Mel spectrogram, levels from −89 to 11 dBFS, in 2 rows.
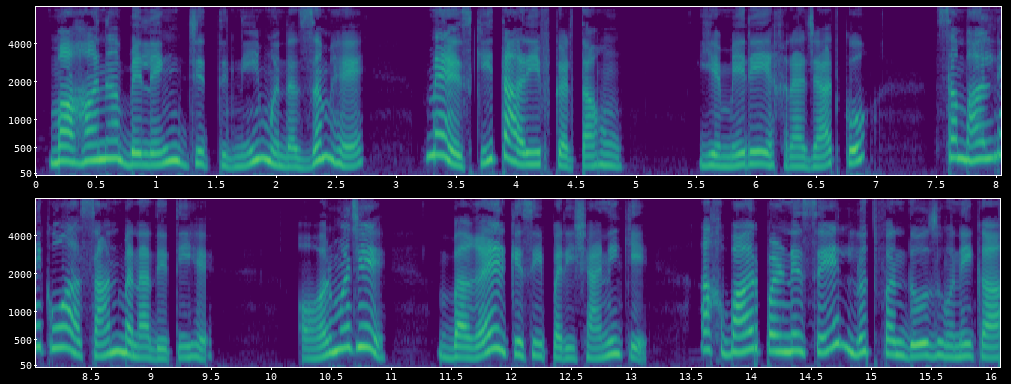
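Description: Nothing stood out on listening to this speech recording.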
